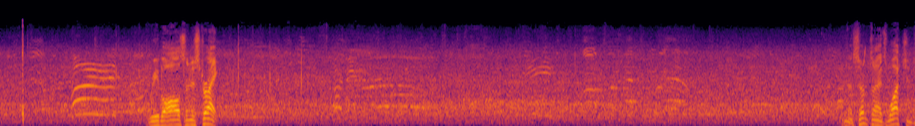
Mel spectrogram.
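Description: A large stadium crowd murmurs steadily in the background.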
